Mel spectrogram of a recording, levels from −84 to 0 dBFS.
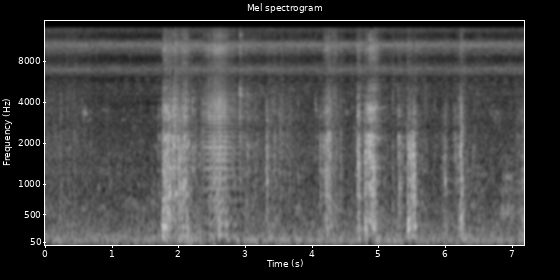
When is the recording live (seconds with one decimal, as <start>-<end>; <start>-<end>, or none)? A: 0.0-2.4; 3.0-7.2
